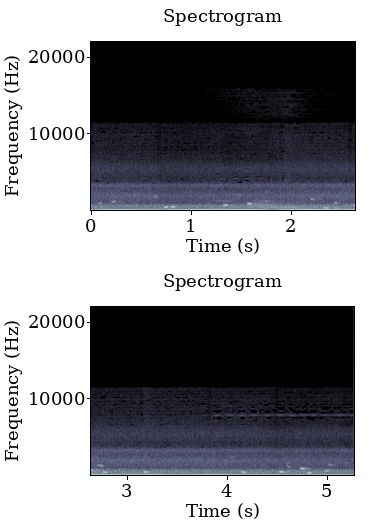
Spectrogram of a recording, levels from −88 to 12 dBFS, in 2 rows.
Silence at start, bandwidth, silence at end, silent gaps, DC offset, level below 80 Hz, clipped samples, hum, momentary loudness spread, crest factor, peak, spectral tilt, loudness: 0 s; 6 kHz; 0 s; none; under 0.1%; -28 dBFS; under 0.1%; none; 5 LU; 12 dB; -8 dBFS; -8.5 dB/octave; -20 LUFS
